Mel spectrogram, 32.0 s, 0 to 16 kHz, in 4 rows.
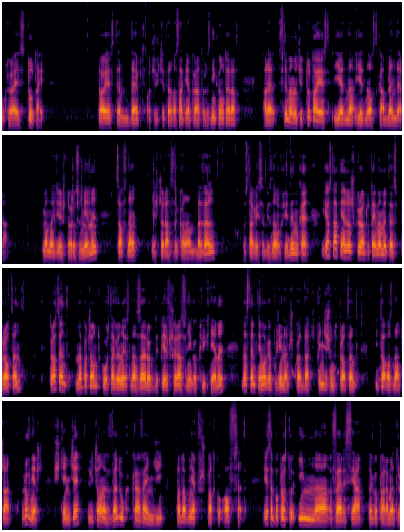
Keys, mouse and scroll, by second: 2.2 click, 6.0 d, 6.4 click, 6.5 d, 7.1 d, 9.0 ctrl+z, 9.2 ctrl+z, 9.4 ctrl+z, 11.3 ctrl+b, 12.2 ctrl+click, 13.1 click, 13.2 1, 13.6 click, 16.3 click, 21.0 click, 22.1 5, 22.4 0, 22.9 Return.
